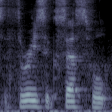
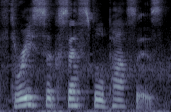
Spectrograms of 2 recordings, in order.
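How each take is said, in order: First: Said in the usual way. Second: Puzzled double take, voice lifting; wait, did I read that right?; surprised. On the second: Real, not acted. Double-takes at the stat.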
